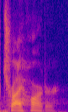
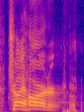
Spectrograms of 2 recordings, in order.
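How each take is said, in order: First: Said in the usual way. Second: Loud, high jeer from the sidelines; hammed-up coaching shout; mock heckling. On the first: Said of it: "I'm just gonna tell you the application". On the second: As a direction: yell it like a useless bystander. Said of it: "throwing rocks at them and saying".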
